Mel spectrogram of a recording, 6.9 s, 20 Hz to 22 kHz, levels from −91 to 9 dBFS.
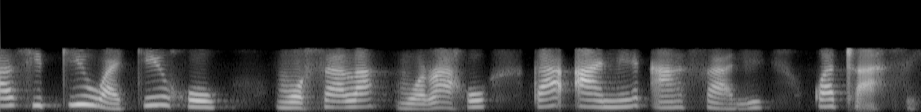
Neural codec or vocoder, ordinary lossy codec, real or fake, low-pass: codec, 24 kHz, 0.9 kbps, WavTokenizer, large speech release; none; fake; 3.6 kHz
